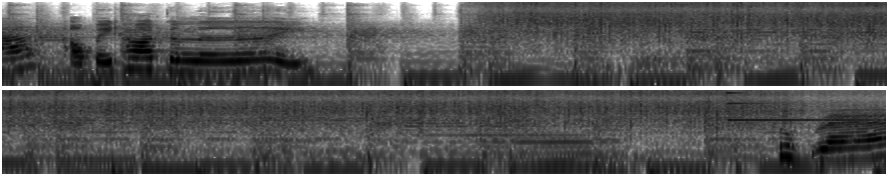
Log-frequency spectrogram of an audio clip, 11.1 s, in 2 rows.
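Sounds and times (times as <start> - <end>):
light bouncy background music: 0.0 - 11.0
frying sizzle hiss: 2.9 - 11.0.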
